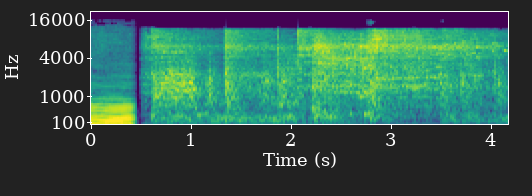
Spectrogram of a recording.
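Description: A steady, low error buzzer cuts off sharply about half a second in, and loud rock music with guitar starts right after it.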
